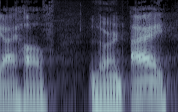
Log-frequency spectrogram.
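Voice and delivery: emphatic, slow quote with "I" punched. Retold or imitated. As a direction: stress on I, slow and loud. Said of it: "Paul says emphatically".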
